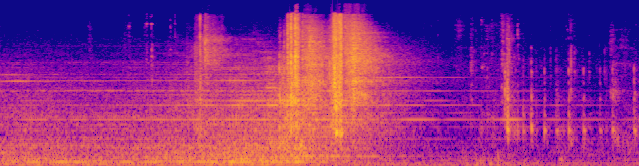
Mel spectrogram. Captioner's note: sound of gun preparing to fire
